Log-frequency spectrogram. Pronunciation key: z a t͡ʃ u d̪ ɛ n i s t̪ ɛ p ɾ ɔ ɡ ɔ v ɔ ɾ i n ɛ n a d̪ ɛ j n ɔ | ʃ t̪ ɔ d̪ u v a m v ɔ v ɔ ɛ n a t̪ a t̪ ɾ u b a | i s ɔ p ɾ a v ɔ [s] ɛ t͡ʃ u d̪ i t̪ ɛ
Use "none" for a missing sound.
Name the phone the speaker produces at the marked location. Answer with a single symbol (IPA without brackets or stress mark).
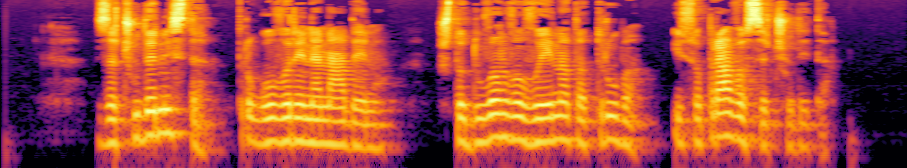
s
